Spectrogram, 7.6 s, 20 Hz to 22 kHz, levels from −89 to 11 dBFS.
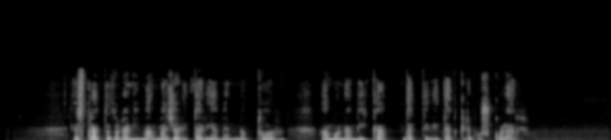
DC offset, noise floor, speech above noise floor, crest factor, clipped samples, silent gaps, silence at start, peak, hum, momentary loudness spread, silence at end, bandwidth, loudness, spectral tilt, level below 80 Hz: under 0.1%; -70 dBFS; 38 dB; 28 dB; under 0.1%; none; 0.65 s; -4 dBFS; none; 10 LU; 1.05 s; 11.5 kHz; -32 LUFS; -6 dB/octave; -70 dBFS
